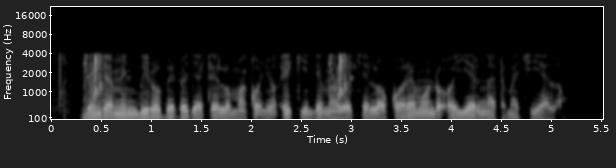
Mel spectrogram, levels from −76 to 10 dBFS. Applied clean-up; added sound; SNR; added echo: classical method spectral subtraction.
